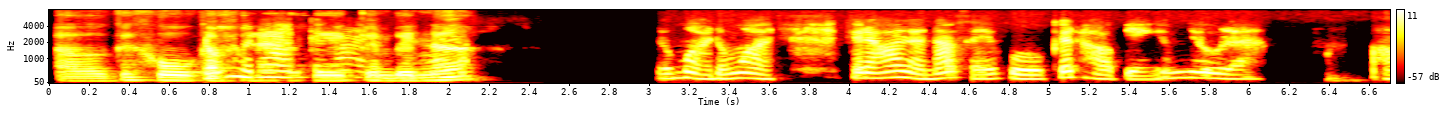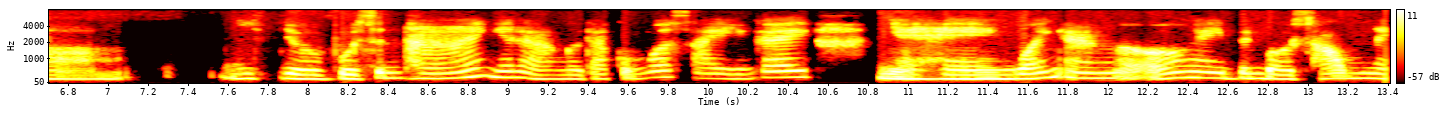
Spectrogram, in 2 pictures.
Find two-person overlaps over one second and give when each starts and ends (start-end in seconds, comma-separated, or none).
0.8-2.1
